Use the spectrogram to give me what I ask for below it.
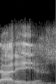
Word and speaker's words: Arêas: Falei certo, Fábio? Eu, tô, eu sou é, demais para errar tá, sobrenome. Tá, tá, vou te liberar dessa vez, mas só dessa vez é Areias.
